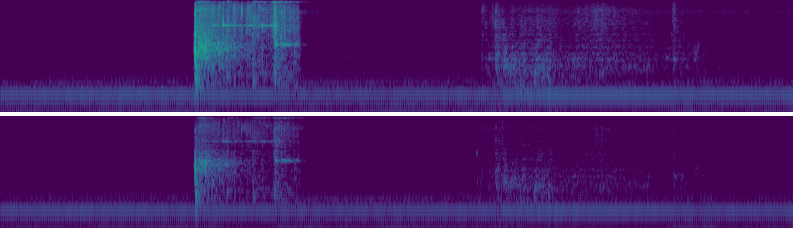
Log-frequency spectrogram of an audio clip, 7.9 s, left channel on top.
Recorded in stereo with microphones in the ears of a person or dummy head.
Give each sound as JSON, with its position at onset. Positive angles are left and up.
{"t": 1.9, "sound": "breaking glass", "side_deg": 45, "distance_m": 0.5}
{"t": 4.8, "sound": "a splash", "side_deg": 60, "distance_m": 1.9}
